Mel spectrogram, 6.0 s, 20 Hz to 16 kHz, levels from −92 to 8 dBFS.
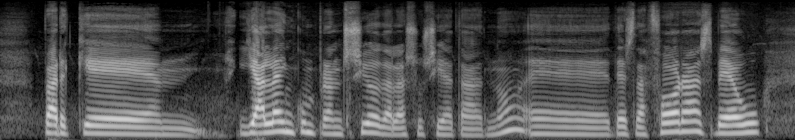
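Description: Nothing stood out on listening to this clip.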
